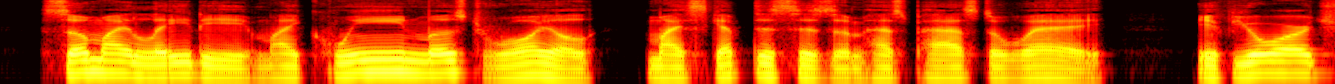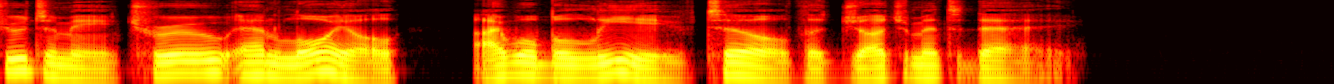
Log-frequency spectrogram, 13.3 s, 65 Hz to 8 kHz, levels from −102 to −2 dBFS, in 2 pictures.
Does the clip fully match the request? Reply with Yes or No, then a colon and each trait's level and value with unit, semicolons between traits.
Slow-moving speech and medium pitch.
No: slow, 125 wpm; very low, 95 Hz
